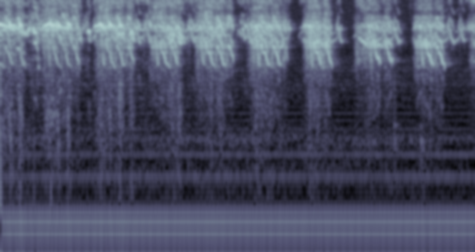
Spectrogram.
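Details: Inside a Pennsylvania birdhouse, baby bluebirds beg as a parent visits with food, recorded close by a wireless mic: loud, shrill, rasping chirp bursts packed together, repeated about twice a second.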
